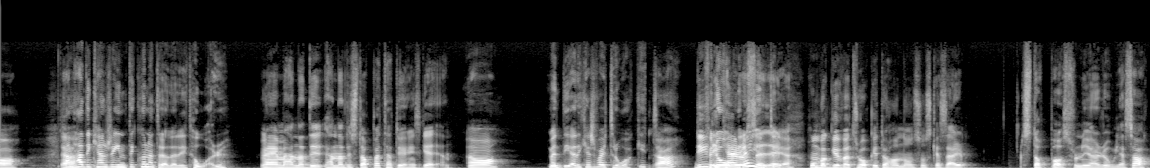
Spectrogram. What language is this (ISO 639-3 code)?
swe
